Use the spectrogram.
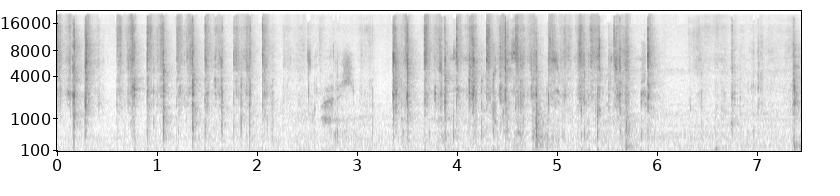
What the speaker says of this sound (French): on va aller tirer quand même quelques cartes avec l'oracle G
